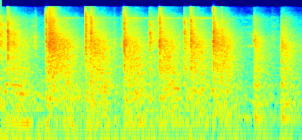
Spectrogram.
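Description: Rapid hammer blows on a sheet-metal door frame, about five strikes a second.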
